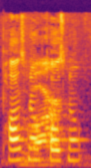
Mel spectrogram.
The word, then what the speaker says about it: Posno: Dennis Posno. Am I pronouncing it right? Posno? Okay.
